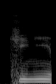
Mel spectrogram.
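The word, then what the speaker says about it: Koine: 60 to 70% of kini. By the way, it's I know uh some uh Americans would pronounce co, but it's a kini kini Greek kin common Greek uh vocabulary is about 60 to 70%.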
